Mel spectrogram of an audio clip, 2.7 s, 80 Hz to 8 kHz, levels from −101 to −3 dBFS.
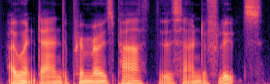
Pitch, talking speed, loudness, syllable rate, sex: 95 Hz, 245 wpm, -20 LUFS, 5.6 syllables/s, male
